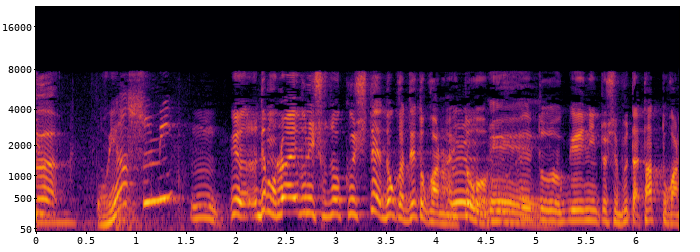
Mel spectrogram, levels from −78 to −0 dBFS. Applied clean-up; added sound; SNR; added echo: none; none; none; none.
